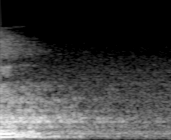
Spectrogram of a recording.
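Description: The echo of a man's voice dying away in a large, reverberant cathedral. It fades over about a second and a half to faint room tone.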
